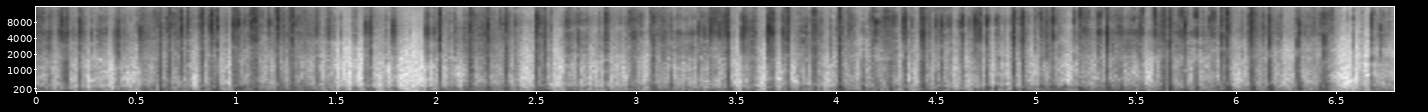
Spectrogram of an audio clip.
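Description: Long acrylic nails scratch a small pink scrub sponge with a glittery mesh cover in quick, continuous strokes. The result is a dense, crackly rasp with a low, rumbly body, speckled with bright crinkling ticks, that keeps going without pause.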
